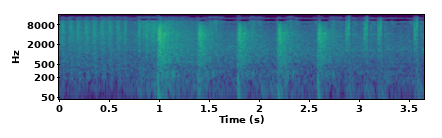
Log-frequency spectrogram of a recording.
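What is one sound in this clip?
A gun fires several loud shots in quick succession.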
